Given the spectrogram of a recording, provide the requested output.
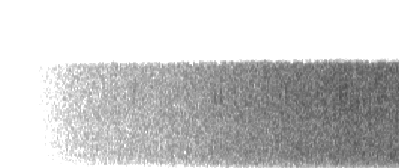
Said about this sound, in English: Clarissa brought Jack and Dean down to the river, where the water ran fast in a swirling froth of water and foam.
